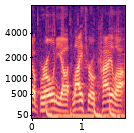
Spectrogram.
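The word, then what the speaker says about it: Abronia lythrochila: This is actually an Abronia lithrochyla, I believe that's how it's pronounced, but it always hides and no one ever sees it and no one ever wants to take it out.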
